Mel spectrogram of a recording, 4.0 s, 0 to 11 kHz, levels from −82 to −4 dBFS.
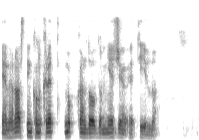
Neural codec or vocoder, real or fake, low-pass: codec, 16 kHz, 2 kbps, X-Codec, WavLM features, trained on Multilingual LibriSpeech; fake; 7.2 kHz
